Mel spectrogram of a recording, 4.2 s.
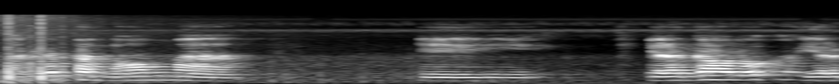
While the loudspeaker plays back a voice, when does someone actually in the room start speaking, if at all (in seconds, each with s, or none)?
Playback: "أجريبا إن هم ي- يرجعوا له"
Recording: none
